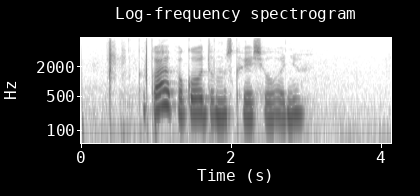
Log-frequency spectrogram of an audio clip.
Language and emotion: Russian, sad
